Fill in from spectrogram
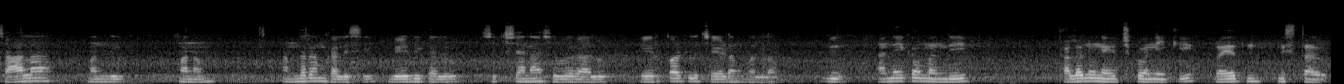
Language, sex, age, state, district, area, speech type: Telugu, male, 18-30, Telangana, Suryapet, urban, spontaneous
